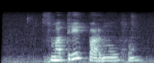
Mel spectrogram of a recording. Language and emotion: Russian, neutral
